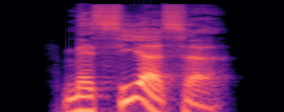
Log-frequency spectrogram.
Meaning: 1. nominative plural of Messias 2. accusative plural of Messias 3. genitive plural of Messias
- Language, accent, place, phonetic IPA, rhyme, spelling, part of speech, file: German, Germany, Berlin, [mɛˈsiːasə], -iːasə, Messiasse, noun, De-Messiasse.ogg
